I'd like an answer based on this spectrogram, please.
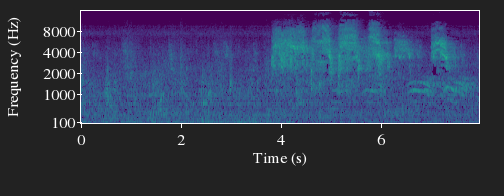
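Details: Monkeys, with a baby rushing to its mother on hearing a scream; faint chirping for four seconds, then loud, harsh, high screeches in repeated bursts lasting about four seconds, with thin bird chirps mixed in.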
